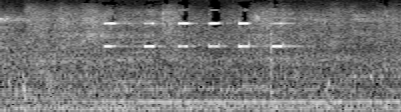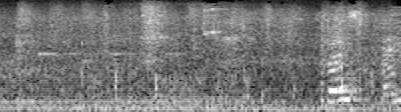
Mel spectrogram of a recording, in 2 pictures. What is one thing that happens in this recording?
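A service lift car hums as it travels between floors.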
